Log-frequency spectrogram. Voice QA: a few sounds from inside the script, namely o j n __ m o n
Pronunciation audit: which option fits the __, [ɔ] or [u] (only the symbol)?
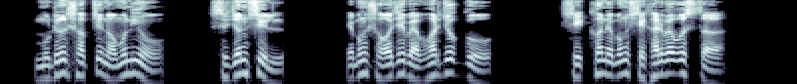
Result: ɔ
